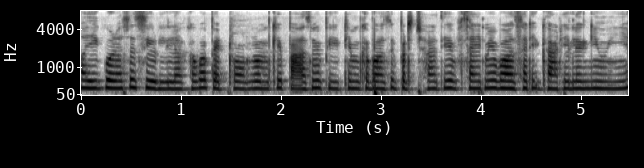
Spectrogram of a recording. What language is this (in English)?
Hindi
